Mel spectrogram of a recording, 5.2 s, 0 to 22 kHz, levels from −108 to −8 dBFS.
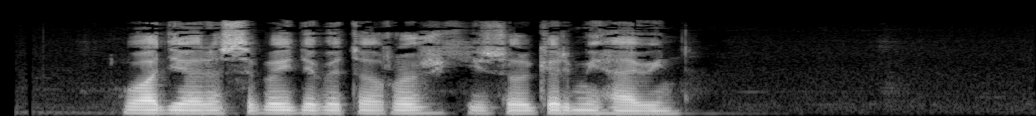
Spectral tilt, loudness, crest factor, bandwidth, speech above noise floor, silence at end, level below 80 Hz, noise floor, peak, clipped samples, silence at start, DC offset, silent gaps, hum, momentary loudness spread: -4.5 dB/octave; -25 LUFS; 24 dB; 11 kHz; 53 dB; 1.8 s; -56 dBFS; -78 dBFS; -4 dBFS; under 0.1%; 0.6 s; under 0.1%; none; none; 9 LU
